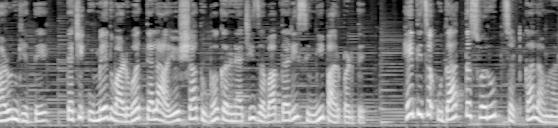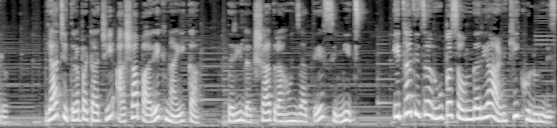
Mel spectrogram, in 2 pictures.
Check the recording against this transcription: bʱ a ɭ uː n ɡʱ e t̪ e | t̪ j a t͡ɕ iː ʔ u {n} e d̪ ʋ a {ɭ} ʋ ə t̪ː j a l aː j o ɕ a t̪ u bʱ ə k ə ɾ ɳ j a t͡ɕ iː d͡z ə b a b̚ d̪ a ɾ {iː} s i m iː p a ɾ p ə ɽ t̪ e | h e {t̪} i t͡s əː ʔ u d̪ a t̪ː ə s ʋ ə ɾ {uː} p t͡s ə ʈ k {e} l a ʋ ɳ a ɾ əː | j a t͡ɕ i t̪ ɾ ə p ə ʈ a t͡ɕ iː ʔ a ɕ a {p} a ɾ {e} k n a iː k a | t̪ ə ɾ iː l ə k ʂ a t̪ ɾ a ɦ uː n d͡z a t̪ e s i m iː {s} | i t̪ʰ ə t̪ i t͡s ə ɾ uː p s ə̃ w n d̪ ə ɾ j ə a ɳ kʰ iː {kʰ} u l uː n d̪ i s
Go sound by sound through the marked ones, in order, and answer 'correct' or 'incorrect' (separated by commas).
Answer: incorrect, incorrect, correct, correct, correct, incorrect, correct, correct, incorrect, correct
